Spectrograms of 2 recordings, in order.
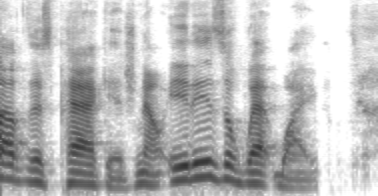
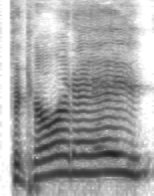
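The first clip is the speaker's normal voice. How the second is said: high, loud mock cry; mock call for security; 9 semitones higher, 5 dB louder than usual. Woman summons security on the drifters, mock-alarmed cry. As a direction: overdramatic call for help.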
